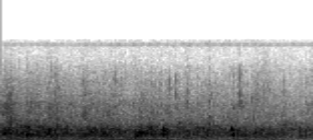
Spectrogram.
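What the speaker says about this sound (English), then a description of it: "We give a round of applause" Dense, steady applause from the audience at a police sensitization talk on crime and drugs, a continuous wash of clapping with a low hum beneath it and no speech.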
